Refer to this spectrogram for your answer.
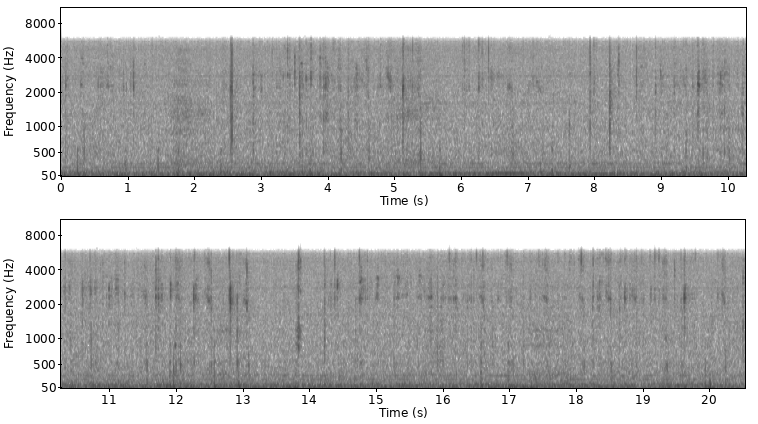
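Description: A Cornish Rex cat chews salad with soft, irregular crunching and clicking sounds over a low indoor hum.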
